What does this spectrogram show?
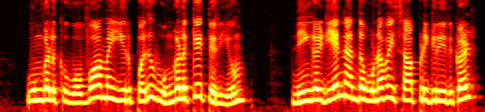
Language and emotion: Tamil, angry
